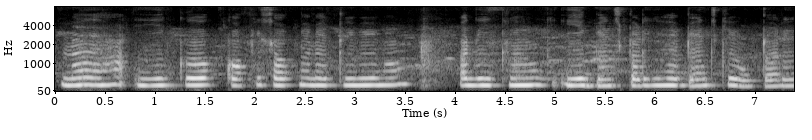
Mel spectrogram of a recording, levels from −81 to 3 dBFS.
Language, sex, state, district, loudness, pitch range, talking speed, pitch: Hindi, female, Maharashtra, Mumbai Suburban, -13 LUFS, 235-245 Hz, 155 wpm, 240 Hz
